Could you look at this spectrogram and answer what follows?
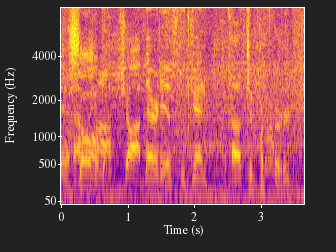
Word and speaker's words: Schwab: Schwab.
